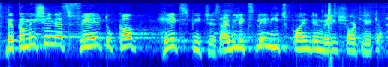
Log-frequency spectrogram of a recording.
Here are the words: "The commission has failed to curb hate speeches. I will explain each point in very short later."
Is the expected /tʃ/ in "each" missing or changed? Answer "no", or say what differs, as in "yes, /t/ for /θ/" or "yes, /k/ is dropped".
no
